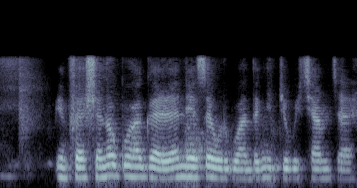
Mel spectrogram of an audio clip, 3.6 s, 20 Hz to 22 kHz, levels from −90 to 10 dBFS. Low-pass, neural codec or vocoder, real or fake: 7.2 kHz; codec, 16 kHz in and 24 kHz out, 1 kbps, XY-Tokenizer; fake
